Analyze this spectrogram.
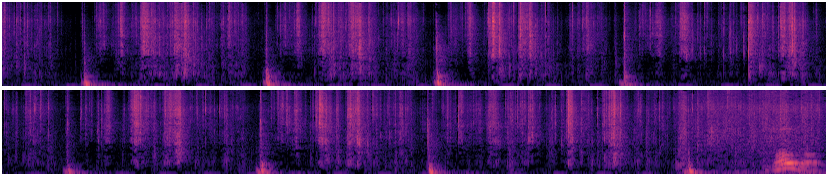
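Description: Foil card packs crinkle and rustle as hands tear them open.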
